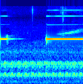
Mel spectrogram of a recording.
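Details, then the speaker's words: A steady high-pitched electronic alarm tone, briefly broken at first, from a ZOLL EAGLE II transport ventilator during a demonstration; ventilator disconnect alarm. "okay so we have now an alarm okay so as you can see okay the alarm is disconnect okay so this is the special feature for this ego"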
